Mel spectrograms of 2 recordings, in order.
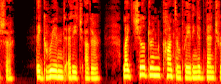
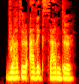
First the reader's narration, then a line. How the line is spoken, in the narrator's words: he broke in stiffly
